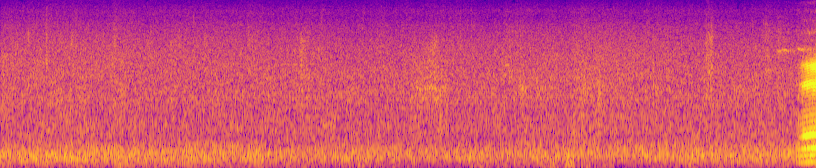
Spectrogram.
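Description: Steady wind noise on the microphone over the wash of ocean surf.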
